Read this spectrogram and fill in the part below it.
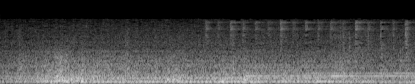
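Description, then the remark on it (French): Heavy rain pours in a dense, steady hiss beneath a low, continuous rumble of thunder, with faint mechanical clicks and a soft hum running underneath; no one speaks. A thunderstorm with heavy rainfall in Bavaria. “Tief Tim bringt heftige Regenfälle und Gewitter nach Bayern.”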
